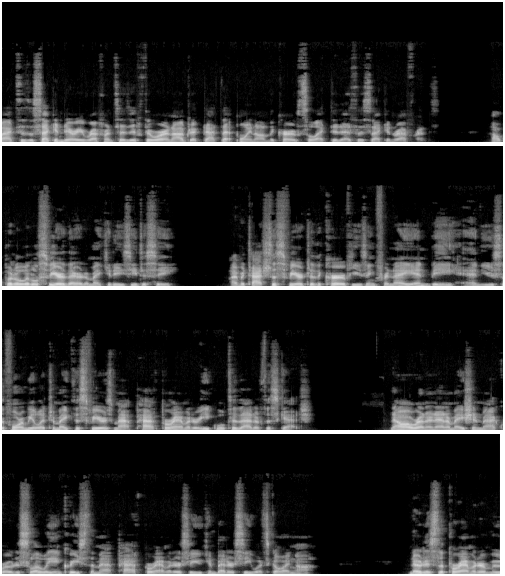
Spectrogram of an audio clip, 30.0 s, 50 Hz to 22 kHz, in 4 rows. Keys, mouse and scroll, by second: 8.8 click, 10.3 space, 20.6 click, 21.8 click, 22.9 click.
